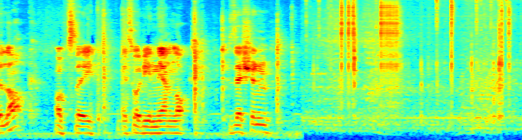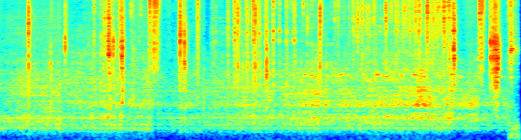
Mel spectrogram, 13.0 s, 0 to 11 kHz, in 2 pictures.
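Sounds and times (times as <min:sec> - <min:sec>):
small motor running: 0:03.8 - 0:13.0.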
